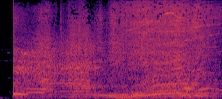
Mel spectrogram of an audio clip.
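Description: Batman's car and the Penguin's car racing in a chase from the film The Batman, with loud engines revving and sweeping up and down in pitch, passing close by with tire noise.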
